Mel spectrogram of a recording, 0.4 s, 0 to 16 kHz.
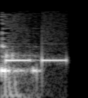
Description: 03 Shutter Sound 03.mp3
